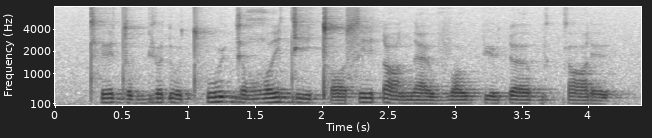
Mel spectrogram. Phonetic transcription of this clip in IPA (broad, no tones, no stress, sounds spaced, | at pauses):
tʰ ɪ d ʊ bʲ ʊ ɗ u tʰ u y̯ ɡ ɪ ʁʷ i d i tʼ ɔ s i ɗ ɑ n æ u̯ v ɒ u̯ pʲ ə y̯ ɗ ɜ b ɪ k ɑ ɾ ɪ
